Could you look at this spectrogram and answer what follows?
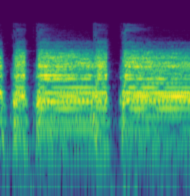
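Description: Electric guitar through a Lenahan Distortion+ pedal set to its lowest distortion, a few sustained, lightly overdriven chords strummed and left ringing, separated by short gaps.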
